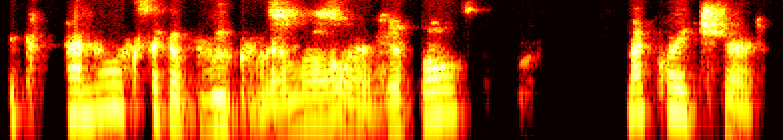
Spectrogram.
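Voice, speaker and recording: A woman's voice: on the high side, animated, a little fast, fairly bright tone, breathy edge, no echo, muffled recording. A woman on a podcast panel, chatting casually about a TV episode.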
